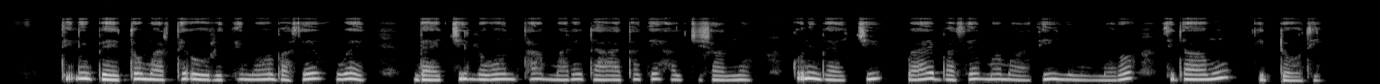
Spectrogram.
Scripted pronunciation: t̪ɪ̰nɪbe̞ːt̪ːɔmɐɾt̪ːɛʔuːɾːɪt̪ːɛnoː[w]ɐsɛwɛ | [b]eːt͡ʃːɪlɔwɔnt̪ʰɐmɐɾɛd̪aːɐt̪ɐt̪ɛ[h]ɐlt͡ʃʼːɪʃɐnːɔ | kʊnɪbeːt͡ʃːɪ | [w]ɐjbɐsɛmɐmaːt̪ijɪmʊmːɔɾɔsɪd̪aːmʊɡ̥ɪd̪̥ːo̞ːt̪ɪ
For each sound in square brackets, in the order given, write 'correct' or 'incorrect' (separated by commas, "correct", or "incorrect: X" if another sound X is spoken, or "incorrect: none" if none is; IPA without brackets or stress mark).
incorrect: b, correct, correct, correct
